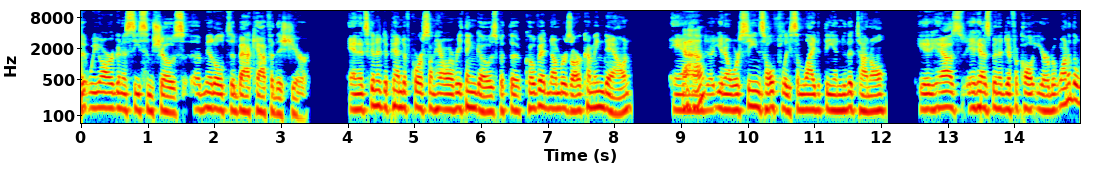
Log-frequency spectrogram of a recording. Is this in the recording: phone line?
no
